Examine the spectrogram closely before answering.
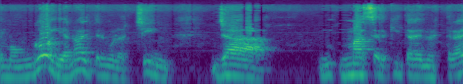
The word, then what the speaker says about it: Qin: Los Qin se escribe con Q de queso, Qin.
